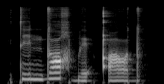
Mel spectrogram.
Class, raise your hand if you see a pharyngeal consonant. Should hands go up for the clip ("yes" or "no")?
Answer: no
